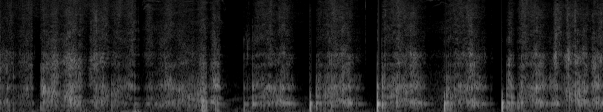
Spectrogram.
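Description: Fingertips and nails scratch across a small hollow bongo with a wooden shell and a skin head, held in both hands. Soft, dry rasping and rubbing sounds with a low-mid hollow tone come in uneven bursts. A few sharper clicks stand out among them.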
